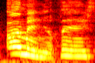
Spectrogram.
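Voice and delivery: high, loud hype voice; in your face. Retold or imitated. Imitating pushy YouTubers, high loud hype. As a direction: push it right at the listener. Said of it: "where they're like".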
